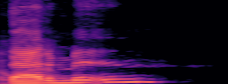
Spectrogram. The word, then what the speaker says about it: badminton: I call it Batman, but apparently that's not, it's Batmitten. – Wait. Say your pronunciation again, please. – Batman. Batman. It's Batmitten. – Badminton? – Batman. – B-A-D-M-I-N-T-O-N. – Badminton? – Yes.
